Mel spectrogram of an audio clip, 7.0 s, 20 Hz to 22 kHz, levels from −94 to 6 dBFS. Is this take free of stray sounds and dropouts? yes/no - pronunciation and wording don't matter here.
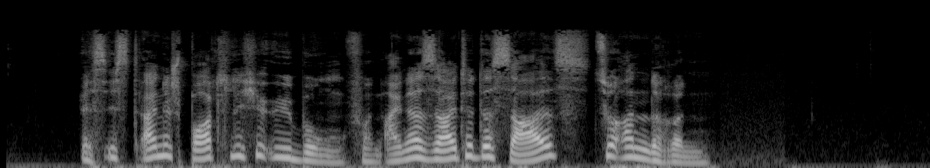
yes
